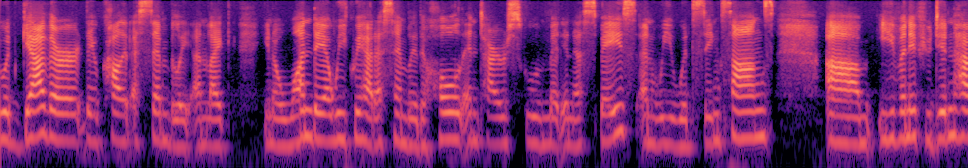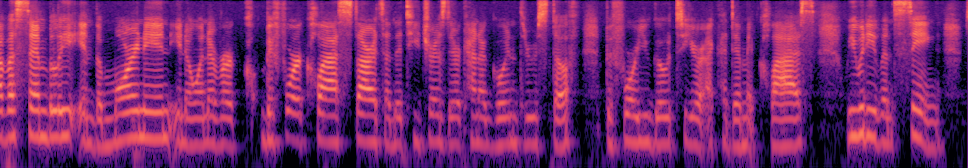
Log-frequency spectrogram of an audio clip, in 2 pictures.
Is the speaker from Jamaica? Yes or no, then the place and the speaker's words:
yes; Jamaica; I've been singing for, I would say, a lot of my life growing up in Jamaica.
